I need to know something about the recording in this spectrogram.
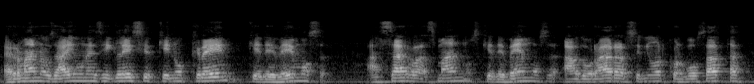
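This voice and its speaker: A man preaching a sermon to a congregation, rising to shouted climaxes. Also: a little high, fairly even intonation, measured pace, highs cut off, slight background noise. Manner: rises to shouting climaxes, addresses congregation as brothers.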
